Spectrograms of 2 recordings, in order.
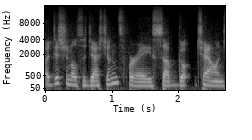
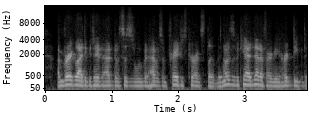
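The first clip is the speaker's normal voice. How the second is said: text rattled off fast at reading speed; 2 semitones lower, 5 dB quieter than usual. Showing how fast your brain reads the text, fast reading pace. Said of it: "that's how fast my brain reads".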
